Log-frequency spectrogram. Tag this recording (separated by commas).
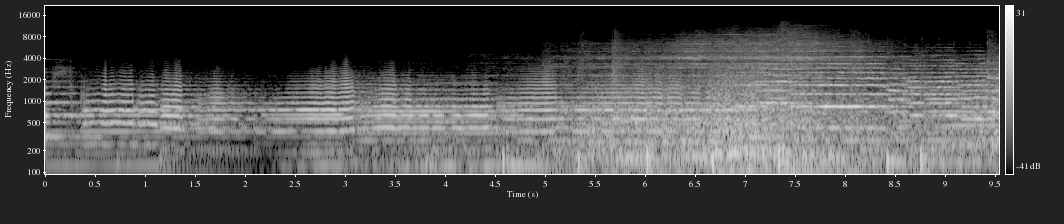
playing trombone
